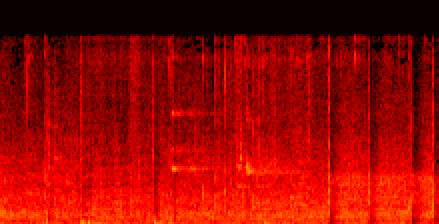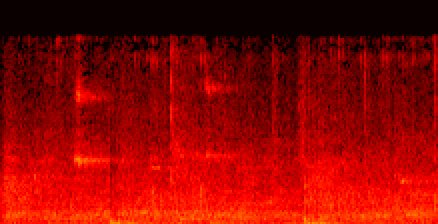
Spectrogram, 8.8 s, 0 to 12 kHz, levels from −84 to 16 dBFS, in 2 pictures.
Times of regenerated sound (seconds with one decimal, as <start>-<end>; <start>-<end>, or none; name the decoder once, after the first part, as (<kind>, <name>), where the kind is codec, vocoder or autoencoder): 0.7-1.6 (codec, SNAC)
